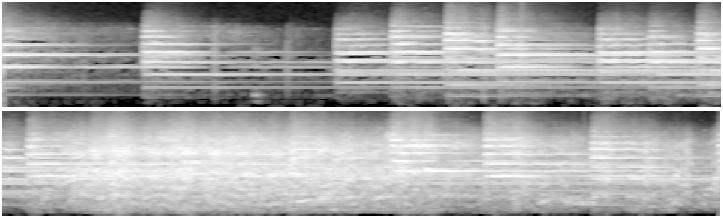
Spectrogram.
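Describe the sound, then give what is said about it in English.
A doorbell of a fourth-floor apartment in an apartment house chimes a string of clear, resonant tones in a repeating melodic pattern, loud, with a busy, noisy background swelling up partway through. “I'll ring the bell and see.”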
